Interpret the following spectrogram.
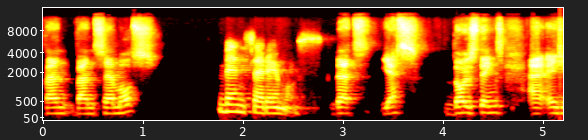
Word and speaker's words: Venceremos: And then finally, we have Jen Guerrero from Vancemos. I'm pronouncing that right? Vancemos? Venceremos.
